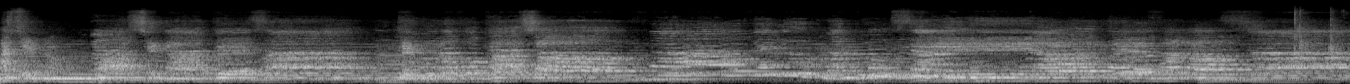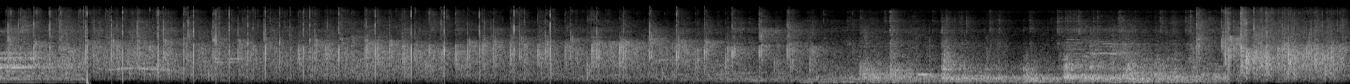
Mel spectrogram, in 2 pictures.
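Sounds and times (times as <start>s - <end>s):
mixed choir singing: 0.0s - 14.4s
audience applauding: 12.9s - 22.9s, 24.1s - 27.0s.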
